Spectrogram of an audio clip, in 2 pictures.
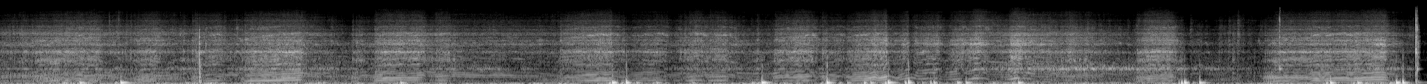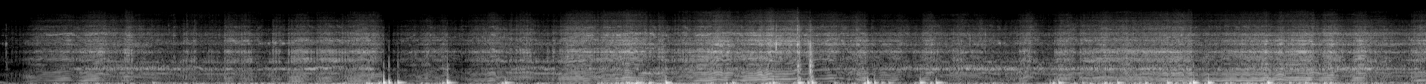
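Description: Suzuki PE175's single-cylinder two-stroke engine revving up and down continually on a rough trail, with frequent knocks and clatter from the bike over the ground. About halfway through the engine sound drops sharply for a moment after a sharp click, then picks up again.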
